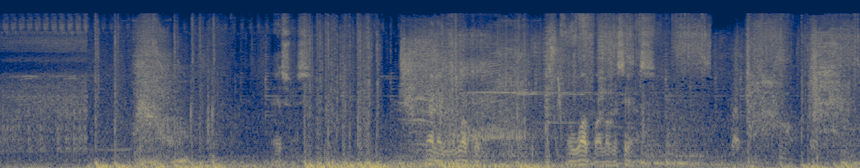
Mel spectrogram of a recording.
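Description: A sword clashes and strikes during a fight.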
